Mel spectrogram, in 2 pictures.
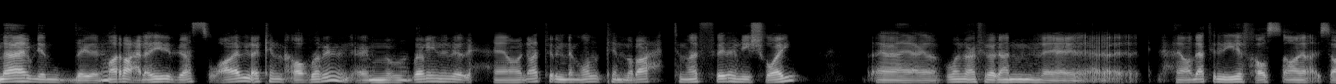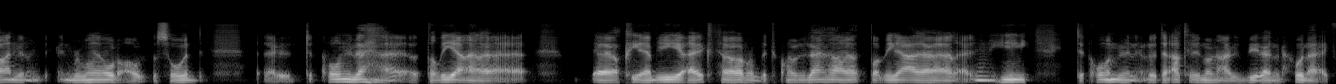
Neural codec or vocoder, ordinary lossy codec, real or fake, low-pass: codec, 16 kHz, 0.5 kbps, FreqCodec, larger model; none; fake; 7.2 kHz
